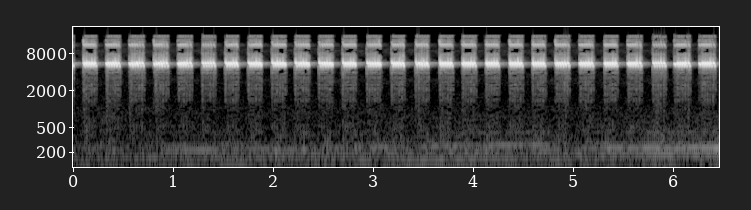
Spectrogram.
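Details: Two crickets stridulating close to the ear, producing a continuous rhythmic series of high, bright chirps about twice per second, with a faint low hum near the end.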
